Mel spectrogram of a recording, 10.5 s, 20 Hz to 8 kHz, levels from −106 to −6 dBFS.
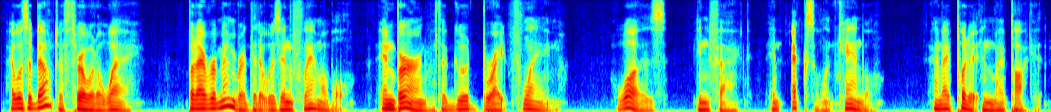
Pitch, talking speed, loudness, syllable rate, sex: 100 Hz, 185 wpm, -19 LUFS, 5.9 syllables/s, male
